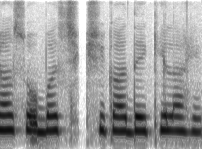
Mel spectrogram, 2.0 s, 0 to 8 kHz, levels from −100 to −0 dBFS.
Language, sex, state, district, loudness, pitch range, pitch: Marathi, female, Maharashtra, Aurangabad, -13 LUFS, 250-265 Hz, 260 Hz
